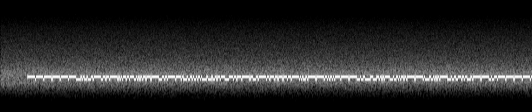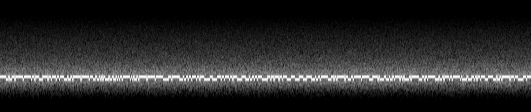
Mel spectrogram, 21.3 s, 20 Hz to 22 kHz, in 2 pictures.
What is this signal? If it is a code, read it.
RTTY (45.45 baud, 170 Hz shift), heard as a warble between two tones, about 1360 Hz centre, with radio static. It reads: PY4NK DE 9A1SJX TNX FER CALL. UR RST 599 599. NAME KEN KEN. …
